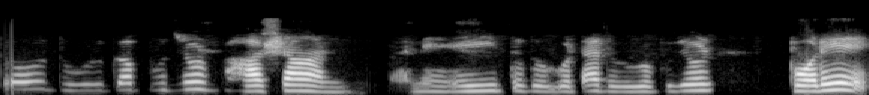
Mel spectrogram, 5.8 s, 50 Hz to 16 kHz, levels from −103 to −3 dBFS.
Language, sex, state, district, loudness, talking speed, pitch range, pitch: Bengali, female, West Bengal, Kolkata, -20 LUFS, 105 wpm, 200-255 Hz, 220 Hz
